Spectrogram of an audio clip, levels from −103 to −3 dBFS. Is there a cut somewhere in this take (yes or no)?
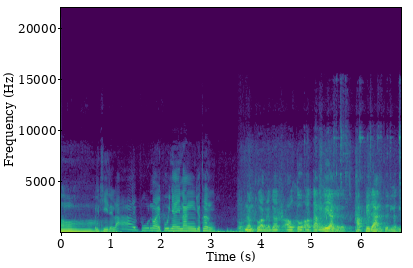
yes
